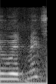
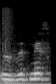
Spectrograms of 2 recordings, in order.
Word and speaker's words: Eurythmics: À cette époque, quand elle m'a appelé, j'ai pas tout compris avec la prononciation de Eurythmics, parce que nous on dit Eurythmics.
